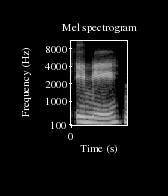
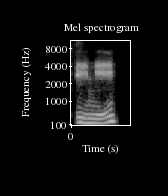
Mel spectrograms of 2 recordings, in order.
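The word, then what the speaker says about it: Aimee: In France, it's pronounced Amy, right? But I was born in the United States. And so it's Amy. – Amy. – And it's spelled the French way. So A-I-M-E-E. I respond to both.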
